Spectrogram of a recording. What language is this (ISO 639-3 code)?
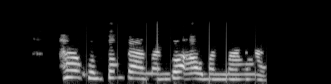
tha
